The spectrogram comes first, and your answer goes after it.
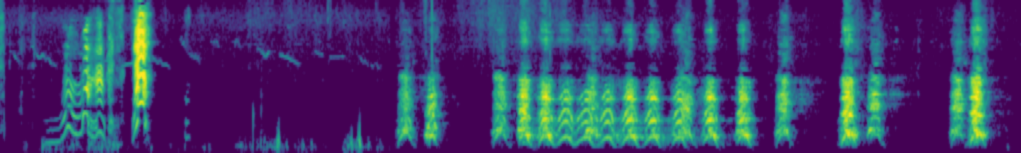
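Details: Maremma Sheepdog puppies yapping in short, high-pitched bursts. A few squeaky yelps come first, then a quick run of harmonic barks about twice a second, trailing into scattered single yaps.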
